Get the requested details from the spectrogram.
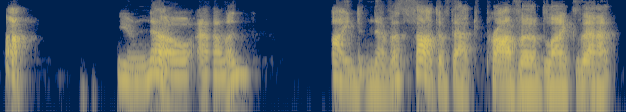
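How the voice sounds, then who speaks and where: An actor playing a kindly, proper medieval friar in a radio play, measured, pious and a little fussy. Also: male voice, medium pitch, lively intonation, sharp tone. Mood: thoughtful. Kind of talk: theatrical radio play acting.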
